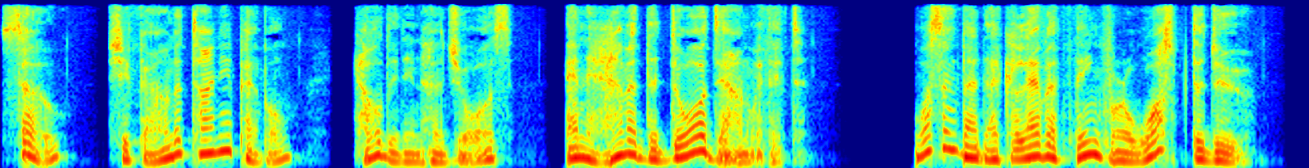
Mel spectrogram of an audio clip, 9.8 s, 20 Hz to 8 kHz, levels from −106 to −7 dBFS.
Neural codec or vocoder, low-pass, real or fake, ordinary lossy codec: codec, 16 kHz in and 24 kHz out, 2.2 kbps, FireRedTTS-2 codec; 7.2 kHz; fake; MP3, 64 kbps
